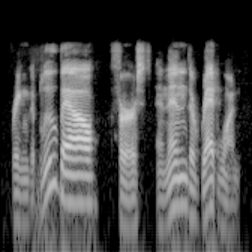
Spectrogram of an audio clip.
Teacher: we use higher pitch on the contrasting sounds because blue is describing Belle quite closely quite obviously adjective noun · you have a contrast which demands that you stress blue and red because you have a difference here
